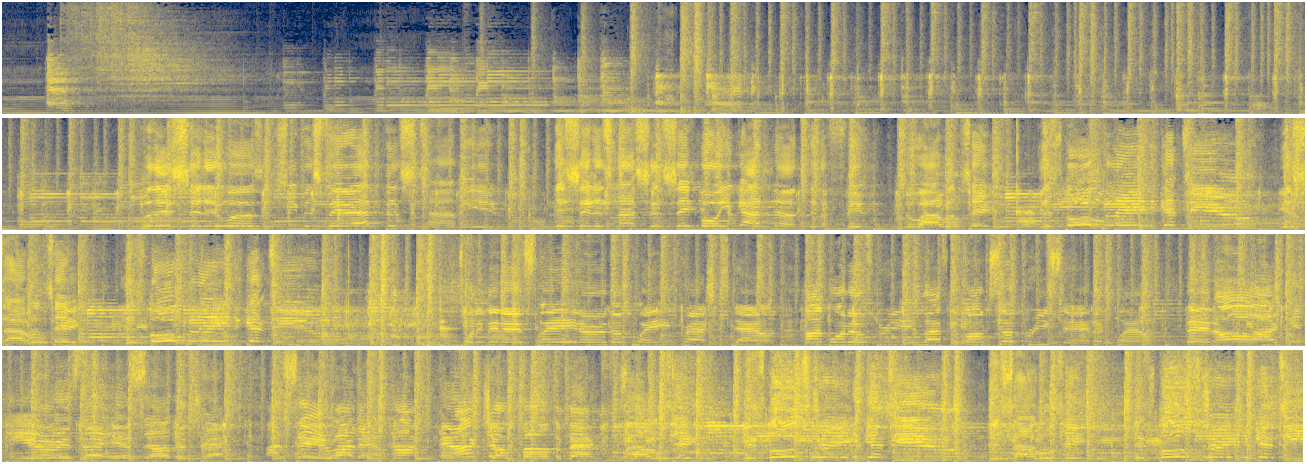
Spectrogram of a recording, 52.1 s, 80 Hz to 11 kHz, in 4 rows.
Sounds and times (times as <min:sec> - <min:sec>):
Music: 0:00.0 - 0:52.1.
